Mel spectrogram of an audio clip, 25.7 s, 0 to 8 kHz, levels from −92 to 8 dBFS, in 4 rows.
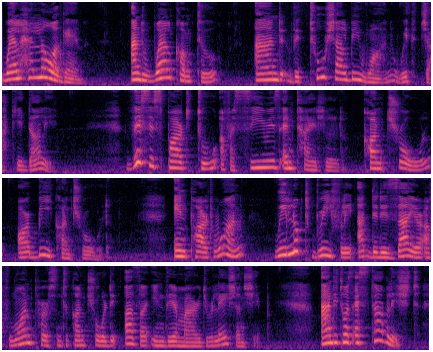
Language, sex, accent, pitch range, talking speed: English, female, Nigerian, 165-235 Hz, 120 wpm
